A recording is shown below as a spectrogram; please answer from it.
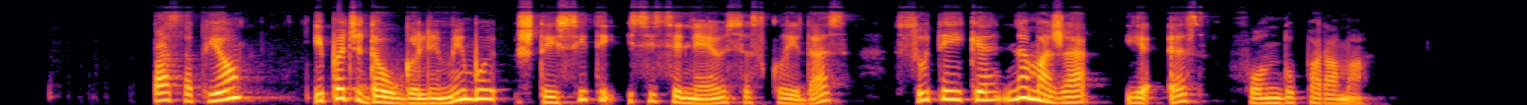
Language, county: Lithuanian, Vilnius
